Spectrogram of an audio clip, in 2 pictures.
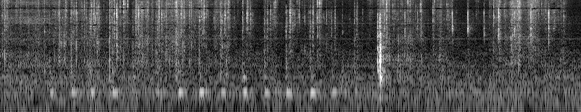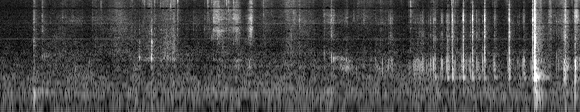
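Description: Light clicks, taps and crinkles of a plastic lid being worked onto a paper coffee cup on a stone counter, with a sharp snap about a third of the way in. A quick run of clicks near the end closes on the loudest click.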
